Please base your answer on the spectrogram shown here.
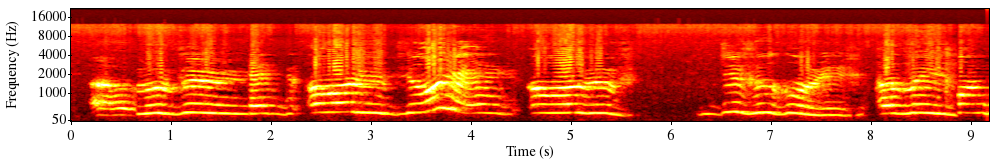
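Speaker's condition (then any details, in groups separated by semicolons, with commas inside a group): Cerebral palsy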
